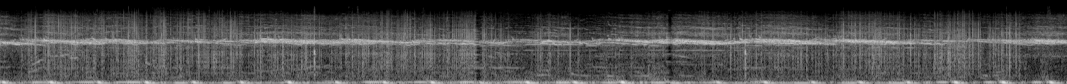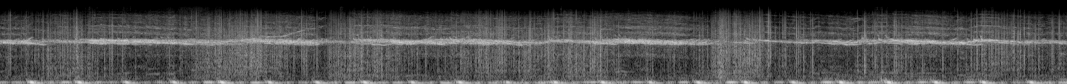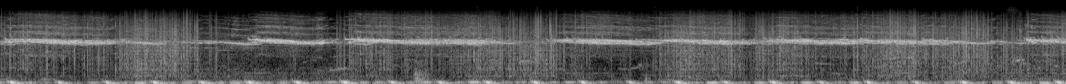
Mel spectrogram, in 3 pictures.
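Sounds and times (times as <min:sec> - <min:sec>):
low thumps of firework tubes: 0:00.0 - 0:32.0
sharp crackles: 0:00.0 - 0:32.0
whistling fireworks: 0:00.0 - 0:32.0.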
